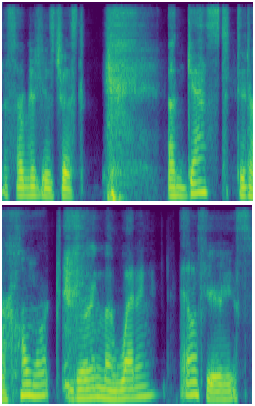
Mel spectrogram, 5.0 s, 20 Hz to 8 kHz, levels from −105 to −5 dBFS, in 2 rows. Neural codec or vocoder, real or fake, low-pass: codec, 32 kHz, 1.9 kbps, SNAC; fake; 7.2 kHz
